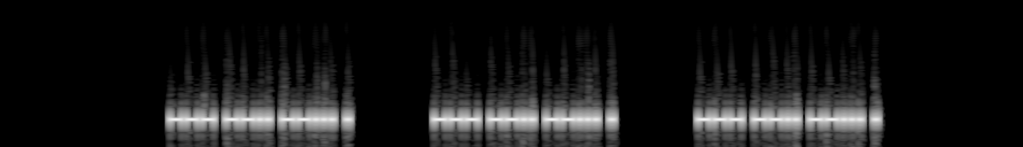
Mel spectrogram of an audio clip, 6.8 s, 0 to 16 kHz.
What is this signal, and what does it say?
Morse code, heard as a keyed tone, about 46 wpm, 700 Hz. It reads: OZ7E OZ7E OZ7E
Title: DXCC-100 Call Signs - 4 Characters - Repeated 3x - 45wpm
